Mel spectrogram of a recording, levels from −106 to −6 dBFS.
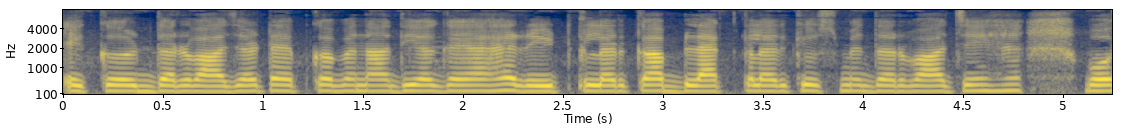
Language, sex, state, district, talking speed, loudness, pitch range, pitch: Hindi, female, Odisha, Sambalpur, 205 wpm, -16 LUFS, 195-205 Hz, 200 Hz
